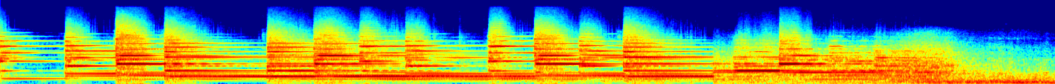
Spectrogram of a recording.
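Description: Clock-tower chime bells ringing: a run of strikes on several bells of different pitch, about one to two a second, each left ringing. The ringing dies away over the last few seconds.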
